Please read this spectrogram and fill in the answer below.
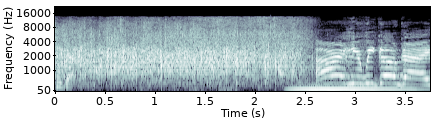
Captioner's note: audience clapping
